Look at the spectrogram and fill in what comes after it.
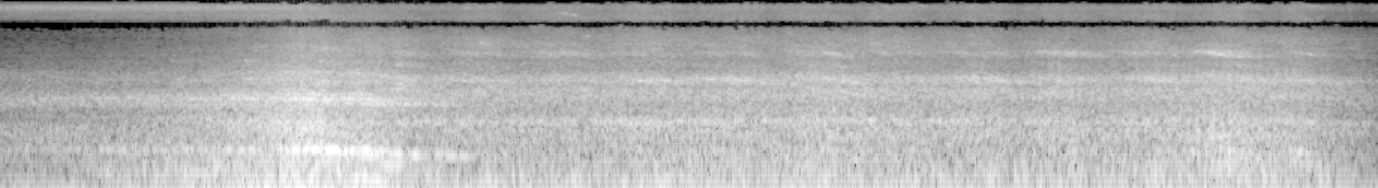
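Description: Amtrak passenger train passing close by at speed. The sound builds to its loudest as the head end goes by, about two to three seconds in, then settles into a steady rumble of passing cars with repeated wheel clicks, and falls away near the end as the train clears.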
